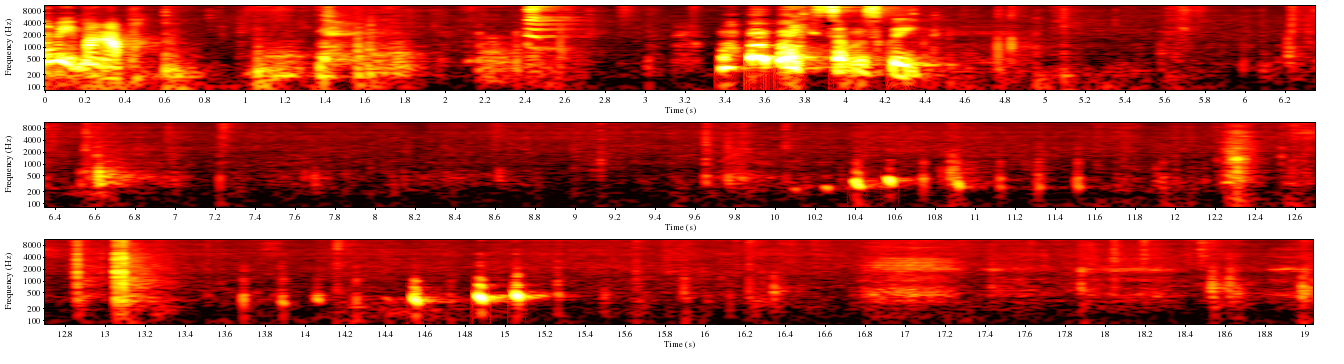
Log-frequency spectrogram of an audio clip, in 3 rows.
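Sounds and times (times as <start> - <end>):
scuffs clicks and squeaks: 0.7 - 3.0.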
